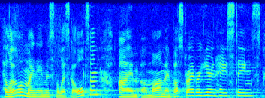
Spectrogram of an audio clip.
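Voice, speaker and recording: A woman's voice: medium pitch, sing-song, moderate pace. Matter-of-fact woman from Germany. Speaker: bus driver, panelist. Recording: long hall reverb.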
